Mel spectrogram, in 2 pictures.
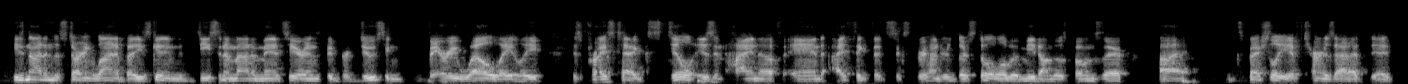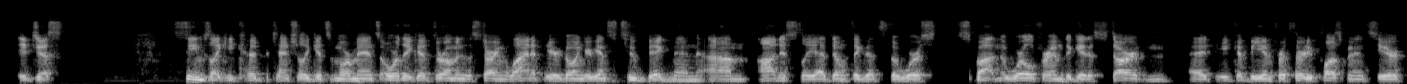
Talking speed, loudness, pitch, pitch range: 230 wpm, -19 LUFS, 85 Hz, 85-90 Hz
